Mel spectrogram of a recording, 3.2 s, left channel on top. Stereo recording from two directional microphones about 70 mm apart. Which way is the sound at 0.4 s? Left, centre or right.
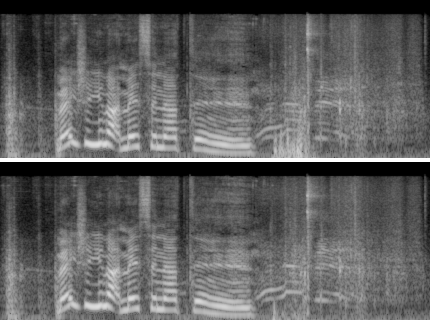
Centre.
